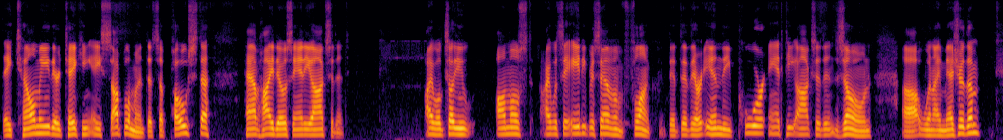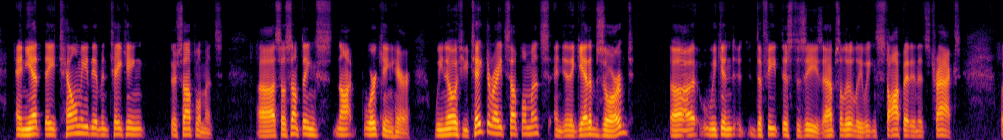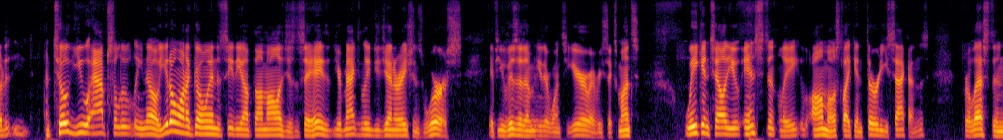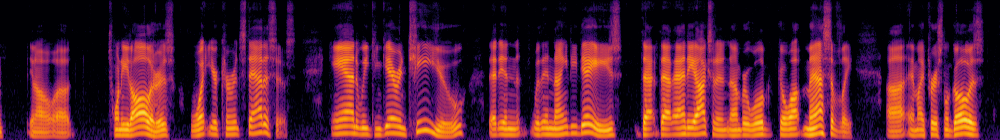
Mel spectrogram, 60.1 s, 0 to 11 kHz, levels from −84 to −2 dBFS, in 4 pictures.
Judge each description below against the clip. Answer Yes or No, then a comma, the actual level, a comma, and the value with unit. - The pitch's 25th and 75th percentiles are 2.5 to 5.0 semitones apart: Yes, average, 3.3 semitones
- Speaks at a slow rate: No, average, 160 wpm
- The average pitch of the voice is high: No, low, 135 Hz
